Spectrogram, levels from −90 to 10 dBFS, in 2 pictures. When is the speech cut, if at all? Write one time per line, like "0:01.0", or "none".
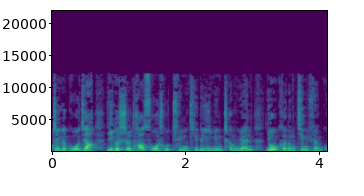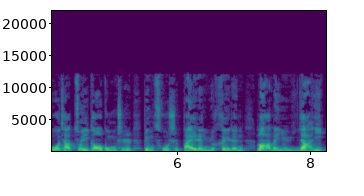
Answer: none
